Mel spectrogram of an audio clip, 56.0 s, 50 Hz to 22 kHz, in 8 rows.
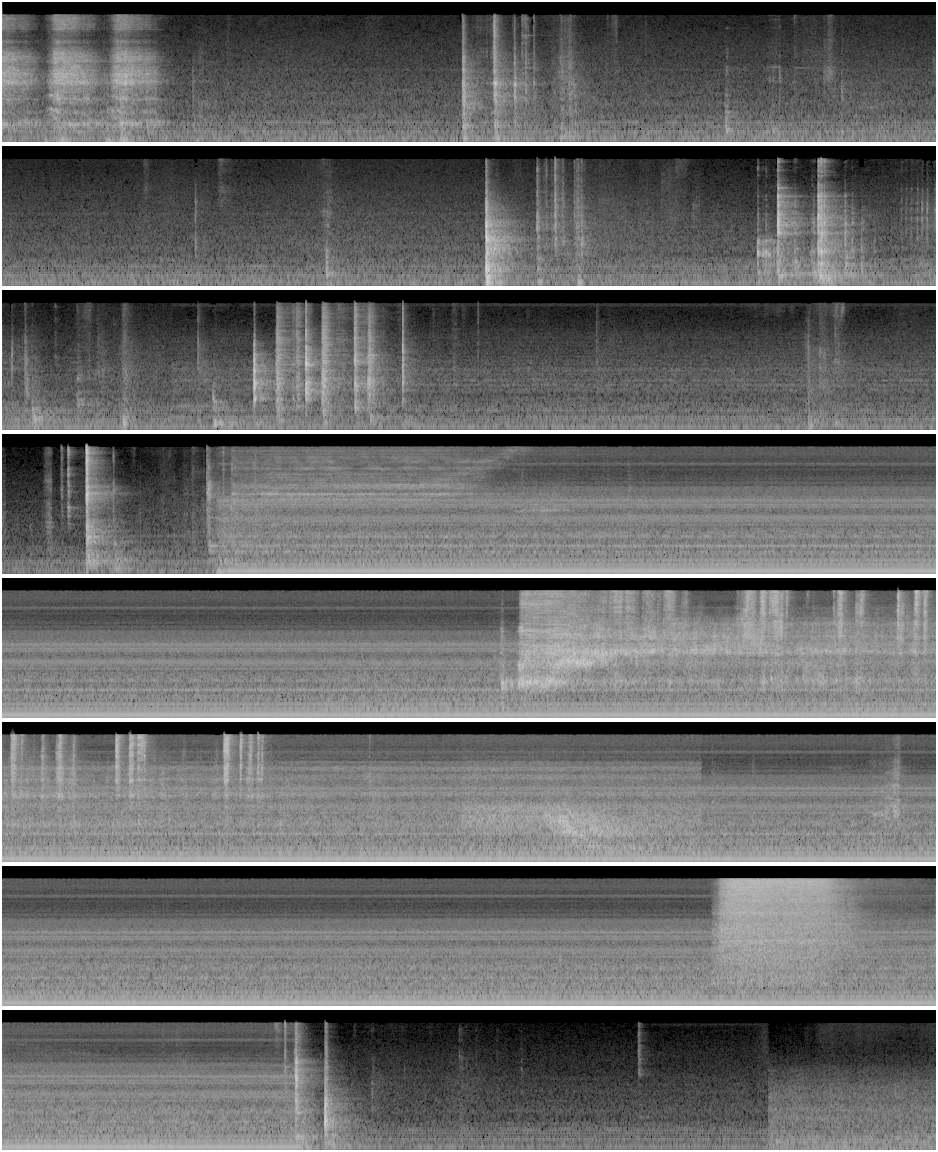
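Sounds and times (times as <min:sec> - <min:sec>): espresso machine pump humming: 0:22.6 - 0:51.2
steam wand hissing: 0:31.9 - 0:40.3, 0:47.4 - 0:48.6.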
